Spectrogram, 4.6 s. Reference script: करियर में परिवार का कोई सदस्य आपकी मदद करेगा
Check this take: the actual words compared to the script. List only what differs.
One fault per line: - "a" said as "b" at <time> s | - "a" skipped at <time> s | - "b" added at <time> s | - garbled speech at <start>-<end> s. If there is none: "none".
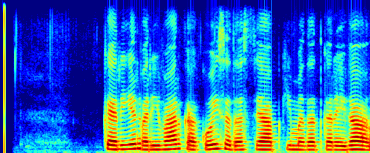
- "में" skipped at 1.8 s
